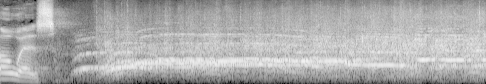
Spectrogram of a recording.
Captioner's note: audience applauding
